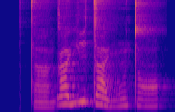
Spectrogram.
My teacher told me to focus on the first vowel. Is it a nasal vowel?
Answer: yes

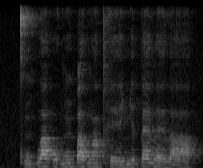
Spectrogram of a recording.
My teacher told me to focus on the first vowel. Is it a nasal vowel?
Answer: yes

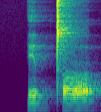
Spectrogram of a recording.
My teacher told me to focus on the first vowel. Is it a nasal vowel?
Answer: no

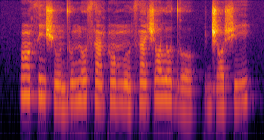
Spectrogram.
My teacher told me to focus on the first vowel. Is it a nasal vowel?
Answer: yes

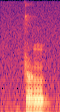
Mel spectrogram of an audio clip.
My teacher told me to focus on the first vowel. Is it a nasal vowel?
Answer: no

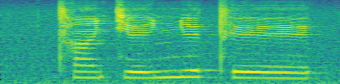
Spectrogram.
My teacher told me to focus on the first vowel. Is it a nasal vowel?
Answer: yes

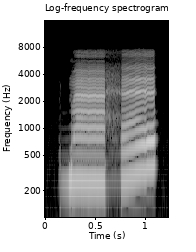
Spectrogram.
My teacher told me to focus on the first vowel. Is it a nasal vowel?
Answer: yes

